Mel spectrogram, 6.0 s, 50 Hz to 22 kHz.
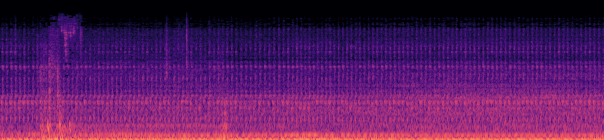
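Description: Jeep Wrangler's V6 engine idling steadily while the vehicle is stopped, a constant low hum.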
